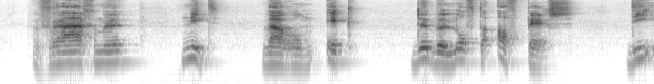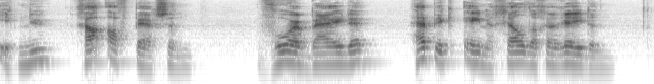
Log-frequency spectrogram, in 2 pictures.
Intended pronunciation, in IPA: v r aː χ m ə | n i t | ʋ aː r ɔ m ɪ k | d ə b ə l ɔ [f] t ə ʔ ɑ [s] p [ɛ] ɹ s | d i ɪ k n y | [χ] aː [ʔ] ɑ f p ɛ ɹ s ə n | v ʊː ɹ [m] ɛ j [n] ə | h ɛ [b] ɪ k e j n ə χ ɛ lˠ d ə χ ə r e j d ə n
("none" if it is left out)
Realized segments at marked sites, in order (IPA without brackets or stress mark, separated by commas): f, f, ɛ, χ, ʔ, b, d, p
